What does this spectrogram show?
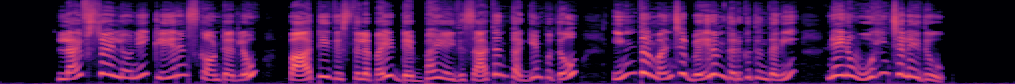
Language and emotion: Telugu, surprised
